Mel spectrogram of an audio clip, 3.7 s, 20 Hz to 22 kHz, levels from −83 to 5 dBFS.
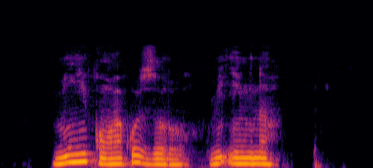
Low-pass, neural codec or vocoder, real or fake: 7.2 kHz; codec, 16 kHz, 4.8 kbps, FACodec; fake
